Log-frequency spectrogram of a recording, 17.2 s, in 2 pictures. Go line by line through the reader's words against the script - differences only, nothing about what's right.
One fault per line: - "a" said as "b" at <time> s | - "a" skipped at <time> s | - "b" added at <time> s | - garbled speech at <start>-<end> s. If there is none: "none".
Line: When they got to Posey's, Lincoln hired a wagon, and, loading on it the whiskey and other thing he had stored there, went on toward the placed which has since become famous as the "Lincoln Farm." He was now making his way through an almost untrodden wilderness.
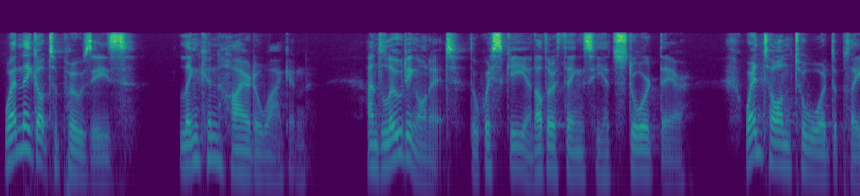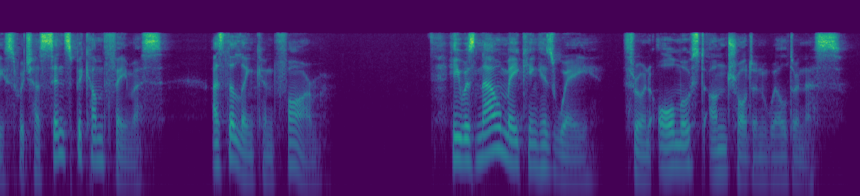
- "thing" said as "things" at 5.5 s
- "placed" said as "place" at 8.4 s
